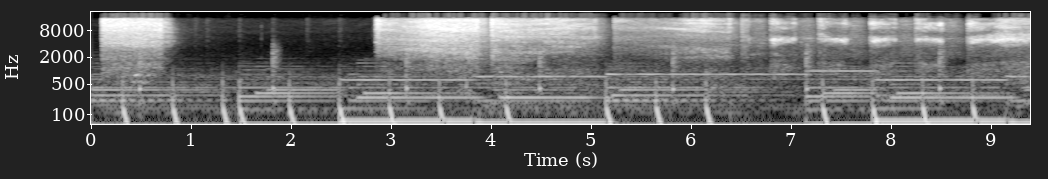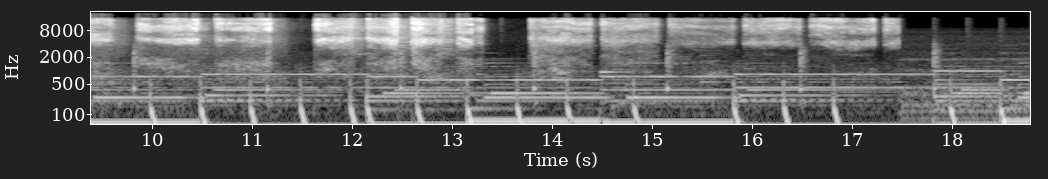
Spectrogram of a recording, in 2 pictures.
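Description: A spray gun applying clear coat to a car, with repeated loud hissing bursts of spray separated by short pauses and a steady low music bed underneath throughout.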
